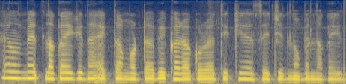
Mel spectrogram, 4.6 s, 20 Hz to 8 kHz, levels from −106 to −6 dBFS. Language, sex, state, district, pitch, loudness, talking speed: Nagamese, female, Nagaland, Dimapur, 110 Hz, -14 LUFS, 180 wpm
